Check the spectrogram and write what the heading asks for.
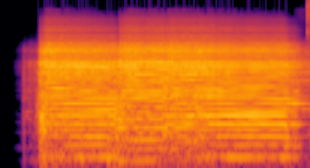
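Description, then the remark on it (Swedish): A heavily overdriven electric guitar through a Wampler Tumnus Germanium overdrive pedal, gain set at about three o'clock, with thick fuzzy saturation, strikes a chord and lets it ring loud for several seconds before it fades, with no one talking. “I veckans pryl är det världspremiär på Wampler Tumnus Germanium.”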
